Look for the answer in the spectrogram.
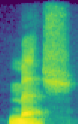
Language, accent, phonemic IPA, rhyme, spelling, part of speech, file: English, US, /mɛʃ/, -ɛʃ, mesh, noun / verb, En-us-mesh.ogg
- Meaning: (noun) A structure made of connected strands of metal, fiber, or other flexible/ductile material, with evenly spaced openings between them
